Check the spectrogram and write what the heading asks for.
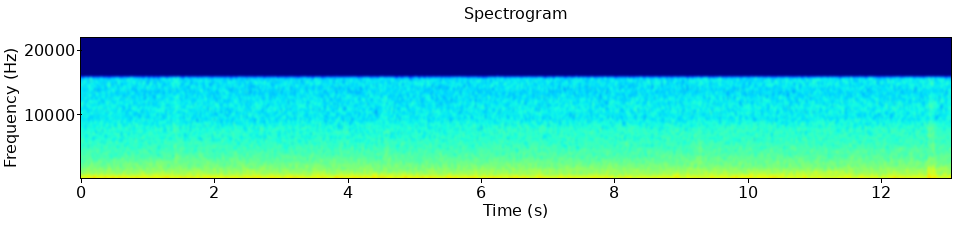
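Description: Steady supermarket room tone: a constant low hum under an even hiss, with no distinct events.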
